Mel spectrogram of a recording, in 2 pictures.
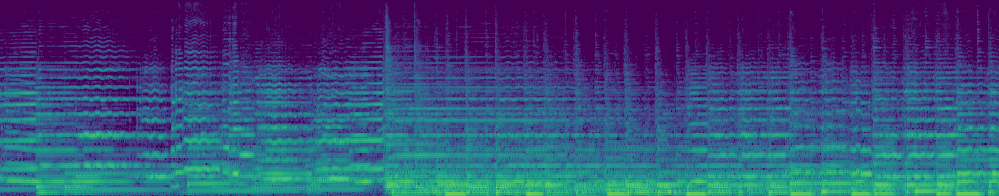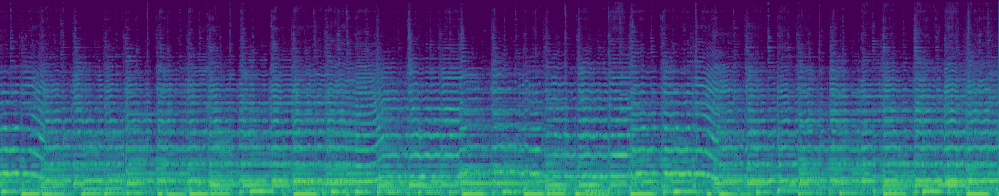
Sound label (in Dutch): instrumentaal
